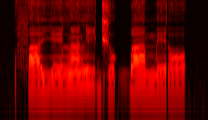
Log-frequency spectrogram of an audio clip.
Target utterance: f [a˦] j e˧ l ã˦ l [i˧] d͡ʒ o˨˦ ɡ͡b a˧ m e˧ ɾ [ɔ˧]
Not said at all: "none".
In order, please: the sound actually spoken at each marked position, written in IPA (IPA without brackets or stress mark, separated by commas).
a˧, i˦˨, ɔ˦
